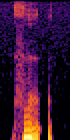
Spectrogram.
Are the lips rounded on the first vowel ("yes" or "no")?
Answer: yes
